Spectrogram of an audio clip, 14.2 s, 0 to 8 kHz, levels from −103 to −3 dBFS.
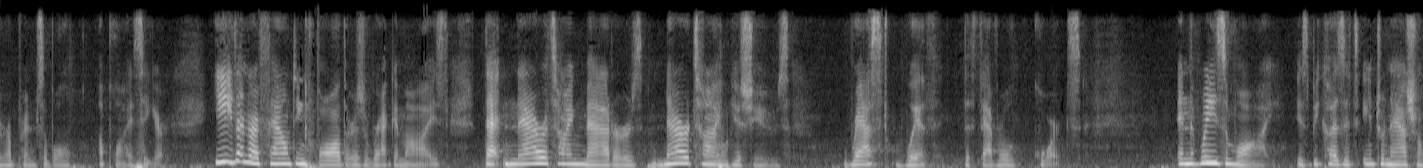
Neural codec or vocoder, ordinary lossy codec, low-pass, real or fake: codec, 24 kHz, 0.9 kbps, WavTokenizer, small release; AAC, 48 kbps; 7.2 kHz; fake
